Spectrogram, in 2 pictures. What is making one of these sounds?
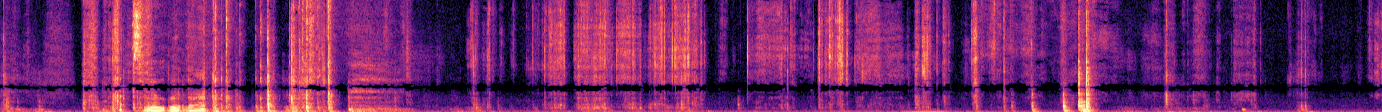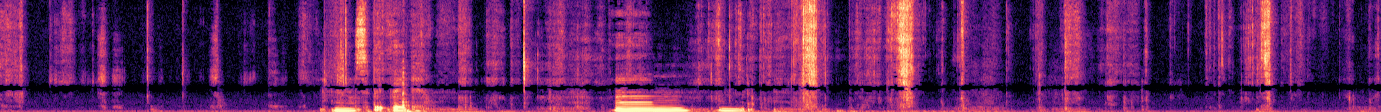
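Paper crinkles and rustles in hands.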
